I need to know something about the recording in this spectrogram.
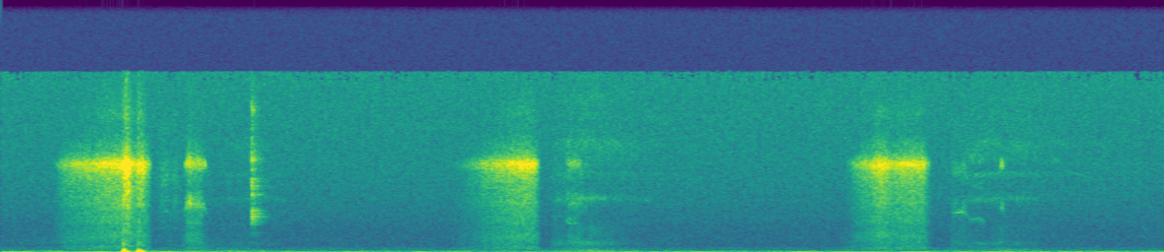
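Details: French Bulldog snoring in its sleep as it dreams; three airy, whistling snore-breaths come roughly every five seconds, each with a short follow-up puff, above a quiet low hum and a brief knock early on.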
